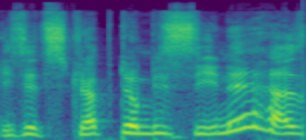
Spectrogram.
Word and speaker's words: streptomycin: pronouncing strepto whatever wrong? Was that No, it's streptomycin just- is still actively Yeah.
